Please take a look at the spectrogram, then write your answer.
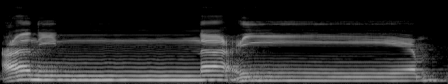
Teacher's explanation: جب نون کو آگے نون مشدد کے ساتھ ملائیں گے تو غنہ کریں گے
